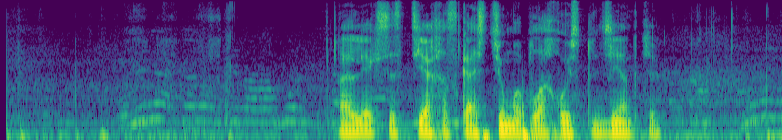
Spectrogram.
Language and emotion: Russian, neutral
